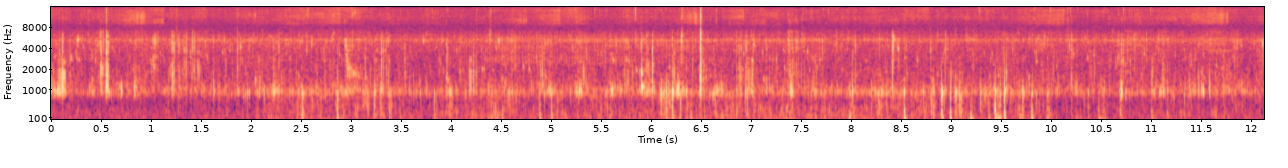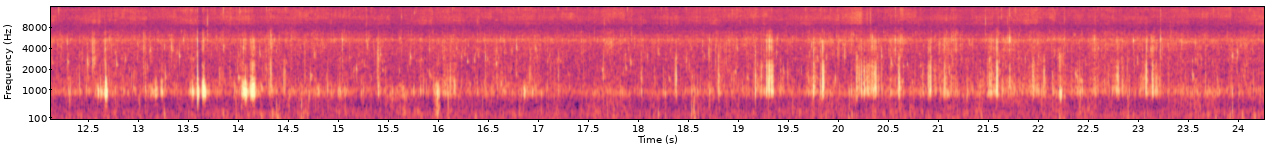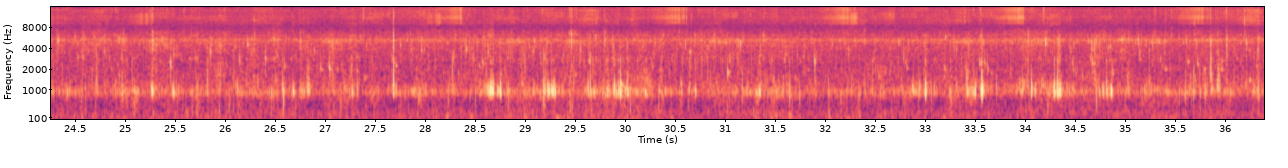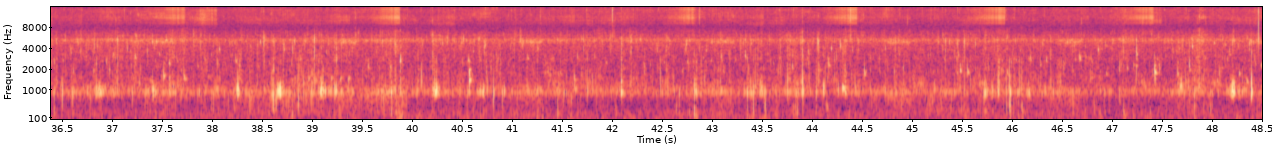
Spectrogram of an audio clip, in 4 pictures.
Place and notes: Hydrophone in the "father" of Lithuanian rivers - river Nemunas.
Kauno apskritis, Lietuva, 19 June 2022, ~20:00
